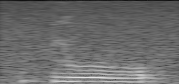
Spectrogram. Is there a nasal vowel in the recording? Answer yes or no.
no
